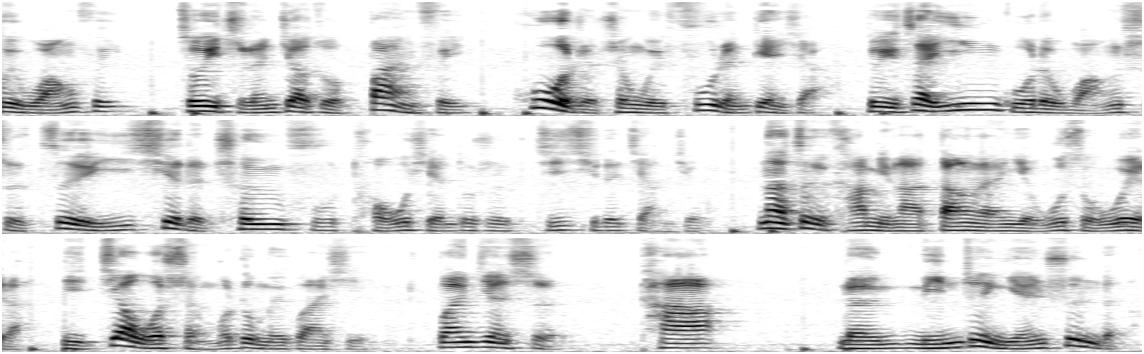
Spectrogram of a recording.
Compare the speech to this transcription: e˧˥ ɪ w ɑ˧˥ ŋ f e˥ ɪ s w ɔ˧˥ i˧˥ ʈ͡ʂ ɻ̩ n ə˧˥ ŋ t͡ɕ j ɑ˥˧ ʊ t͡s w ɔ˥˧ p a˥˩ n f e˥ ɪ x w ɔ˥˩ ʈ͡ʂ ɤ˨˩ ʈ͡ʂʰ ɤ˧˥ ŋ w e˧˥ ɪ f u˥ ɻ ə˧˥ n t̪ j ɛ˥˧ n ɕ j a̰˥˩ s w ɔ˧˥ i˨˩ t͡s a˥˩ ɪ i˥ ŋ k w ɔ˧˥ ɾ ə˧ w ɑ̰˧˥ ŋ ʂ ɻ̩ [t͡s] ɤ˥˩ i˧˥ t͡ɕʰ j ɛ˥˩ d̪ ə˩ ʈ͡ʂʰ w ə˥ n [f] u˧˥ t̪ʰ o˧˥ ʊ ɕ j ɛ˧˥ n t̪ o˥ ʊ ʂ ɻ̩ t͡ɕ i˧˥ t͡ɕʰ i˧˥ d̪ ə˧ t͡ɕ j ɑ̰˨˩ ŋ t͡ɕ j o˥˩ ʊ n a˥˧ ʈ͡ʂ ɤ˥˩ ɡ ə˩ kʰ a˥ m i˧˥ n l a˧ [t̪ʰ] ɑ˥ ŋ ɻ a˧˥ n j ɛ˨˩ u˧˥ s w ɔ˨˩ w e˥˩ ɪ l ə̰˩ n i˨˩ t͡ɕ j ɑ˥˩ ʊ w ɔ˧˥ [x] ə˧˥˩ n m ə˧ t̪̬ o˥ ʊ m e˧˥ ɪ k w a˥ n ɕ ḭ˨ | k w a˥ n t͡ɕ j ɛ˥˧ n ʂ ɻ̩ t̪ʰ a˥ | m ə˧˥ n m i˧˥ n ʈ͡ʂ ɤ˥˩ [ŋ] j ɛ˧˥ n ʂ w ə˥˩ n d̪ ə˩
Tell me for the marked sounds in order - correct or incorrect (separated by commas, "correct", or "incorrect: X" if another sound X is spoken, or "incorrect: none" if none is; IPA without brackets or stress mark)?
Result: correct, correct, incorrect: t̪, incorrect: ʂ, correct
